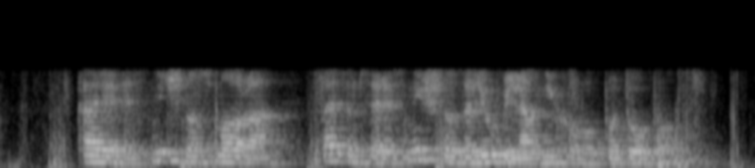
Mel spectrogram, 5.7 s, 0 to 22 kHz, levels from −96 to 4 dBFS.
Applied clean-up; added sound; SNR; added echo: none; Walk, footsteps; 18 dB; reverberation time 0.6 s.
